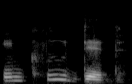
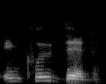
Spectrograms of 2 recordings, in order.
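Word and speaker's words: included: number 14 the dough and 15 guys include did so you've got the you've got the the and so you've got an it there so include did and again guys with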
